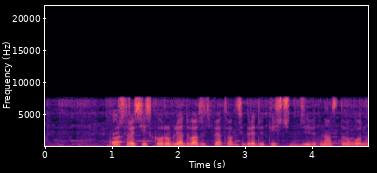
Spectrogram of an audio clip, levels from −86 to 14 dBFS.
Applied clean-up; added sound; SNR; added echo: none; none; none; none.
